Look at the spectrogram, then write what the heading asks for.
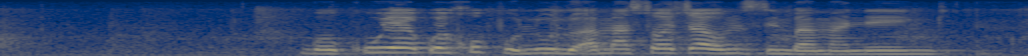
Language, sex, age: South Ndebele, female, 25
